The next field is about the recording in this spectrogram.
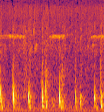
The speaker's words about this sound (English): Father, I hear a horse. Aye. Just one horse, and he's walking, not galloping.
